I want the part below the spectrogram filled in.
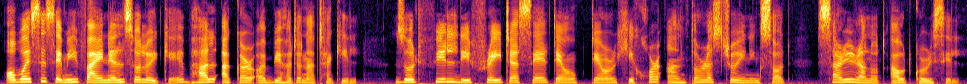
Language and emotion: Assamese, neutral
